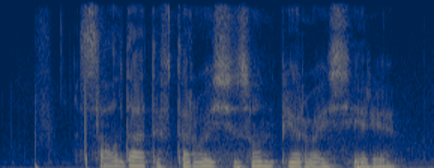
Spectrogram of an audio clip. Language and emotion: Russian, neutral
